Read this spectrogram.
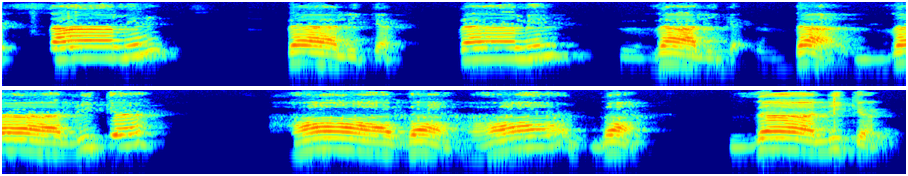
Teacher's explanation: ذال کی جو آواز ہے وہ بالکل سا کی طرح سے ہے، اس کی بھی آواز نو کے زبان، نو کے زبان کو استعمال میں لائیں گے ہم. یہ ہماری زبان کی نوک ذرا سی باہر نکلے گی، یہ دونوں حرف جو ہے، یہ دونوں حروف آپس میں ادا ہو جائیں گے.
